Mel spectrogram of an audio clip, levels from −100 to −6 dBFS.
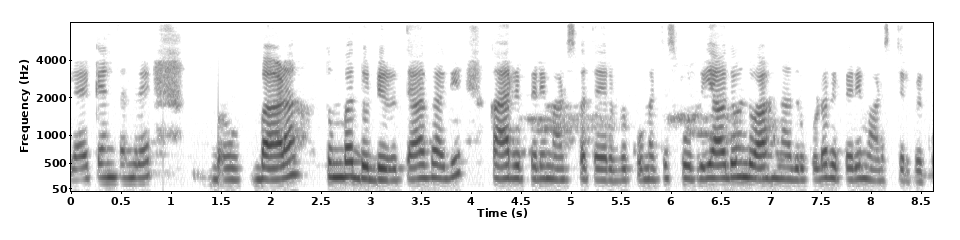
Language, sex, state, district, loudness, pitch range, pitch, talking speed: Kannada, female, Karnataka, Chamarajanagar, -38 LUFS, 210-250 Hz, 225 Hz, 130 wpm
